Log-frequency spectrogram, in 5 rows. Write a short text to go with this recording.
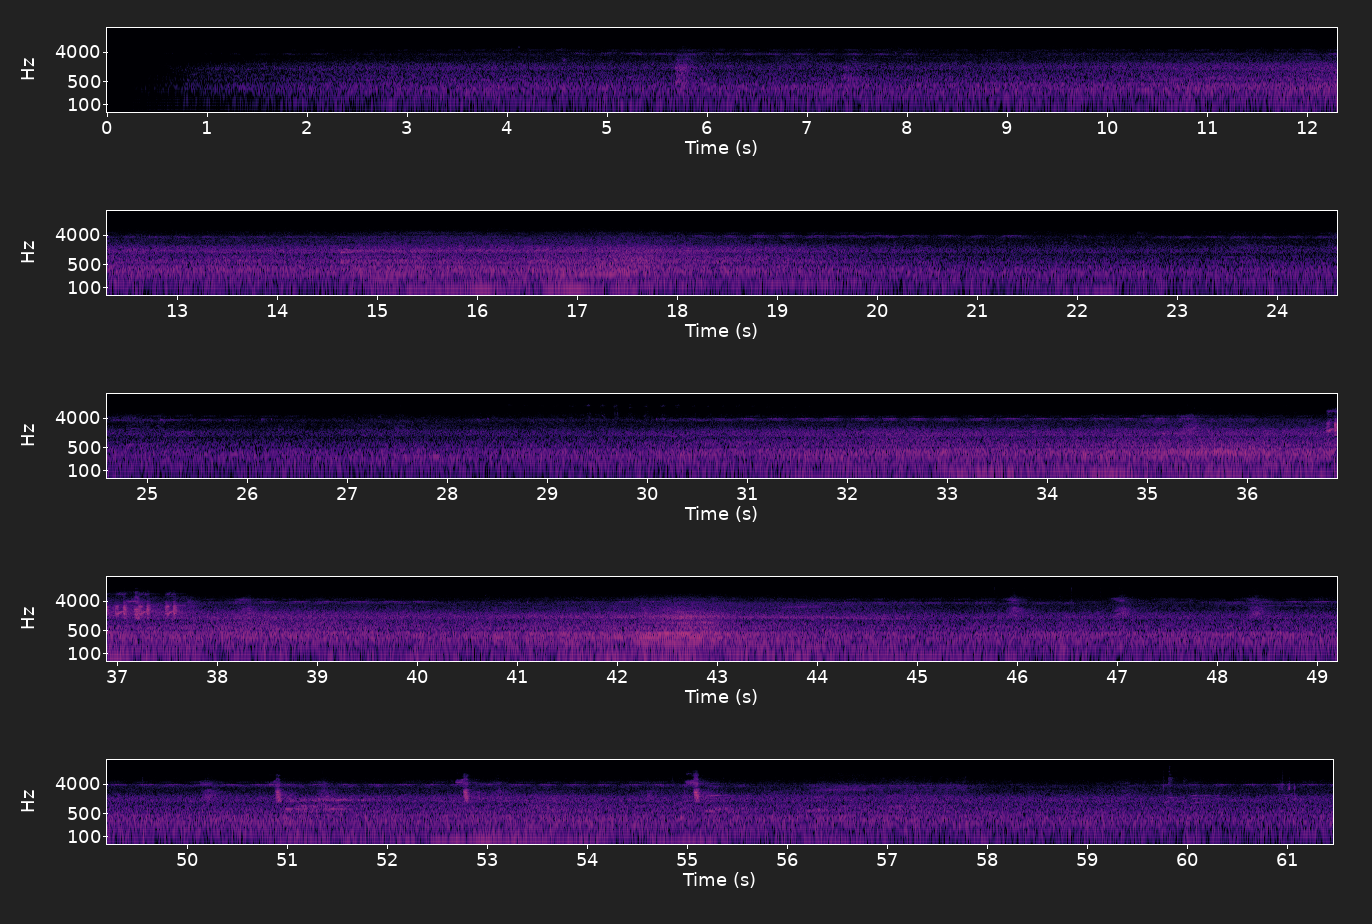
Bangbae 5th Deconstruction Zone, Magpie, 방배5주택재건축구역, 낮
